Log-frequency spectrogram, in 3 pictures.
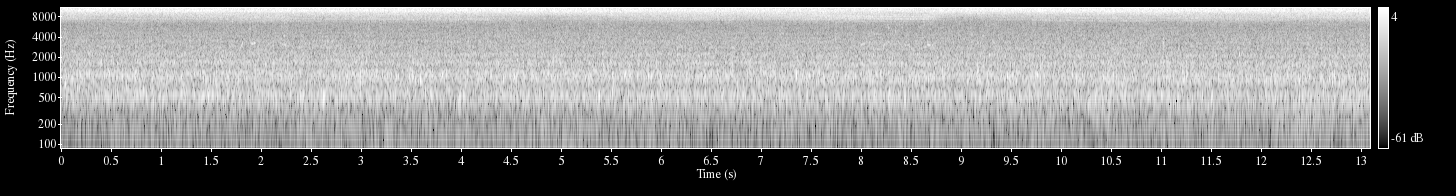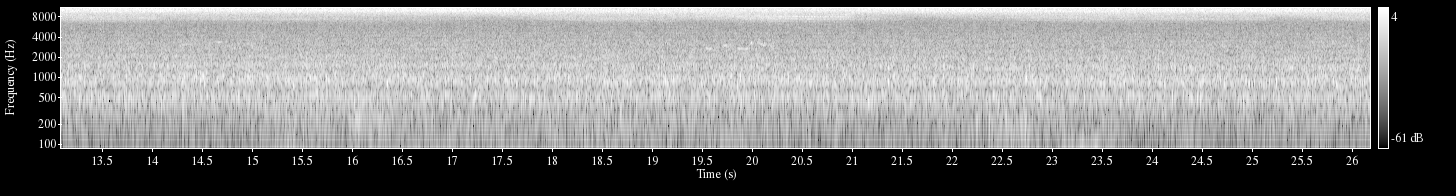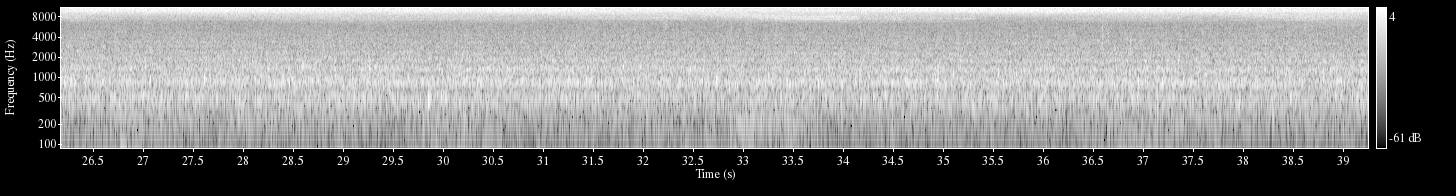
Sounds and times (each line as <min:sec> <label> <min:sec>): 0:00.0 Insect sounds 0:39.2
0:00.0 river 0:39.2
